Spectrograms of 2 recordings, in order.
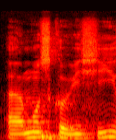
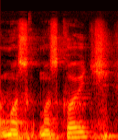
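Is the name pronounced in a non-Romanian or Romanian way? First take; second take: non-Romanian; Romanian. First: The name is said without Romanian pronunciation. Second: The name is said with Romanian pronunciation.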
